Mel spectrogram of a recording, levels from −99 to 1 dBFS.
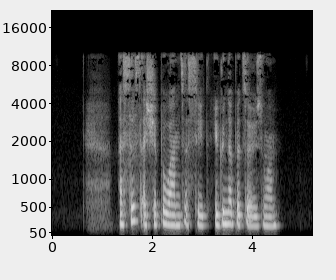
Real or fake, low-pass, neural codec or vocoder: real; 9.9 kHz; none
